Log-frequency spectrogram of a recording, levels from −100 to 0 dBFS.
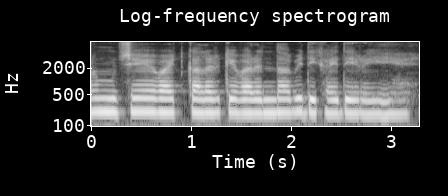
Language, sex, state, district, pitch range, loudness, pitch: Hindi, female, Arunachal Pradesh, Lower Dibang Valley, 190-200 Hz, -14 LUFS, 195 Hz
